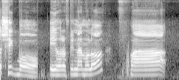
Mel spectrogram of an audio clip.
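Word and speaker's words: فاء: হরফটির নাম কি হ্যাঁ এই হরফটির নাম হলো ফা মুখে মুখে বলুন ফা ফা হালকা বাতাস বের করবেন এরপরে বলবেন এই হরফটির উচ্চারণ কিভাবে পড়তে হবে হ্যাঁ কফ এরপরে এই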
